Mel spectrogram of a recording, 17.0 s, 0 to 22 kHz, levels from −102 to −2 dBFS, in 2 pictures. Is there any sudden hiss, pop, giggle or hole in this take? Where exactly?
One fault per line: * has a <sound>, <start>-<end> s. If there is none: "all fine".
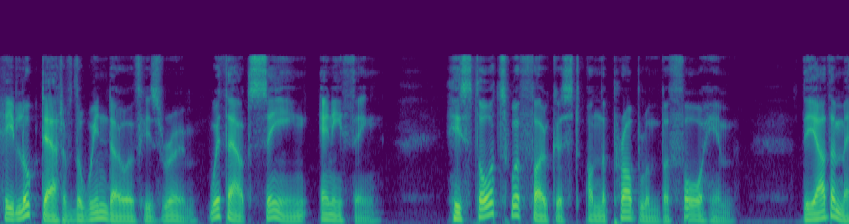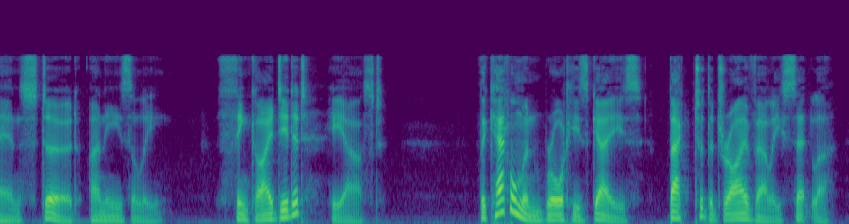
all fine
